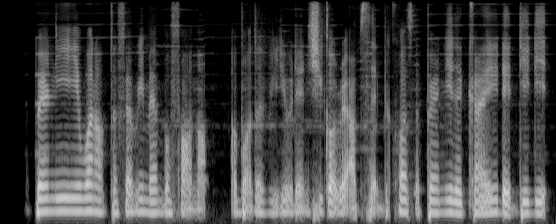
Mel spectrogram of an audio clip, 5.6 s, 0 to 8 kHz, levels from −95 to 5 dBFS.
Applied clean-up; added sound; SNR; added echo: neural mask model DeepFilterNet 3.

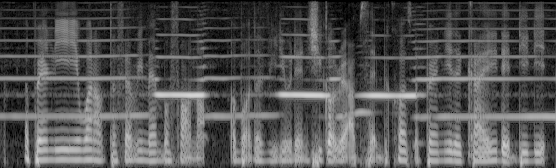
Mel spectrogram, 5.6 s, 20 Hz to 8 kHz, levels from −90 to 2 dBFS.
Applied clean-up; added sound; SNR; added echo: none; Wind instrument, woodwind instrument; -2 dB; none.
